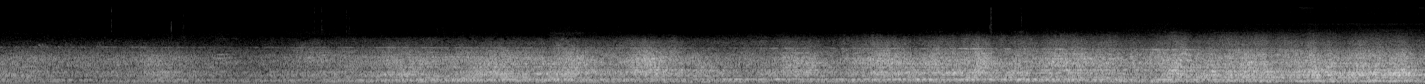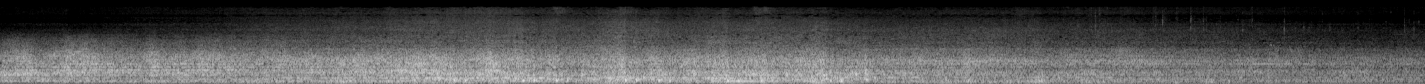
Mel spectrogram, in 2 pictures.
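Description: Irish Rail 29000 class diesel multiple unit coming through at speed, its engines and wheels on the rails growing louder to a peak about two-thirds of the way through, then easing off as it passes.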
